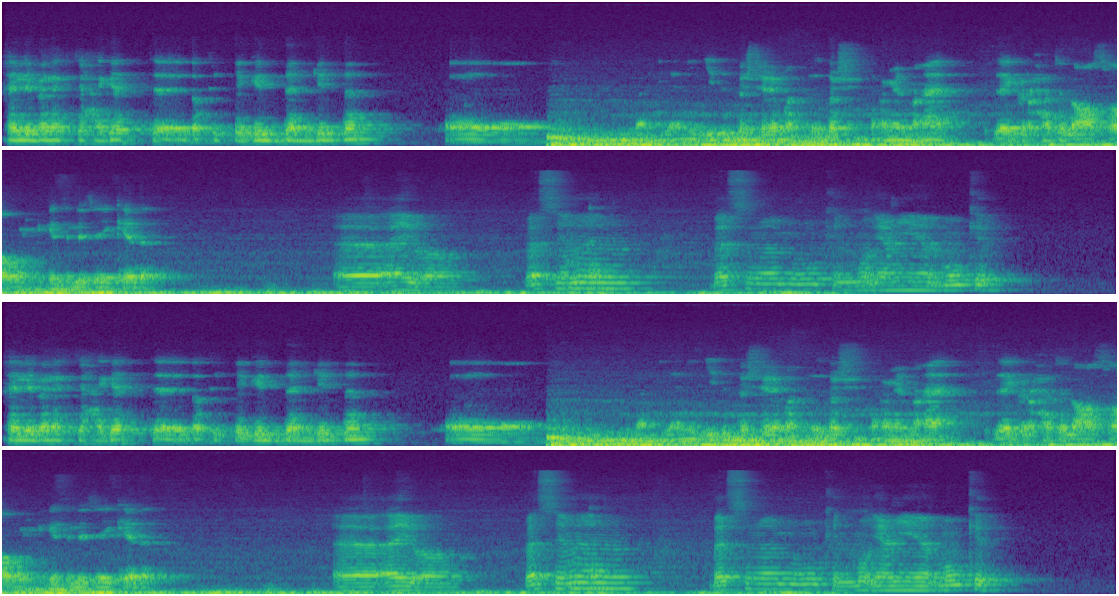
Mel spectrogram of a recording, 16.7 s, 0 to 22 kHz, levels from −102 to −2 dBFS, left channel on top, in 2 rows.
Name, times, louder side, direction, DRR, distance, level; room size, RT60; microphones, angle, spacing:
voice 1, 0.0-2.7 3.3-4.1 4.6-7.2 7.4-9.5 12.7-12.9, left 1 dB, 35° left, 1 dB, 0.6 m, -25 dB
sound 1, 4.1-12.9 13.2-13.3 13.5-14.6 14.8-14.9, equal, 65° right, 1.0 m, -21 dB
voice 2, 10.8-11.8 12.3-13.1 13.7-15.8, equal, 45° right, 3 dB, 0.3 m, -26 dB
4.5 x 2.6 x 2.2 m, 0.69 s
head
